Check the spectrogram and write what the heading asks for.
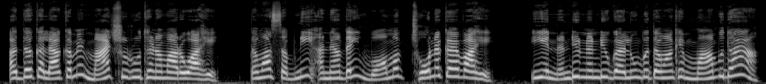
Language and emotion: Sindhi, angry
